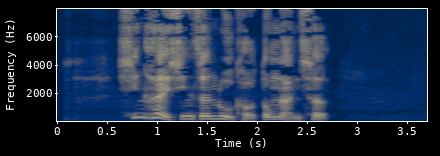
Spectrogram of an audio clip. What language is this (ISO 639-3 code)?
zho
